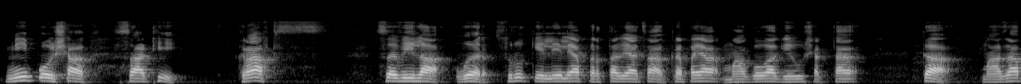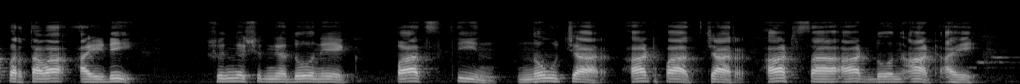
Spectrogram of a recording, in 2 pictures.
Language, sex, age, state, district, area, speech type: Marathi, male, 60+, Maharashtra, Osmanabad, rural, read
